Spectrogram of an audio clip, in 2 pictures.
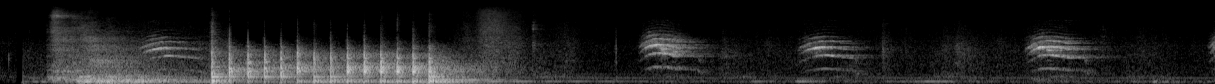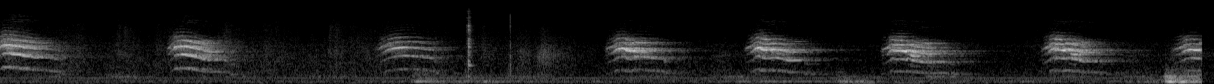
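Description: A cat shut inside an apartment meows loudly and insistently, about a dozen drawn-out cries at a steady pace, heard close after a brief burst of noisy rumble at the start.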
